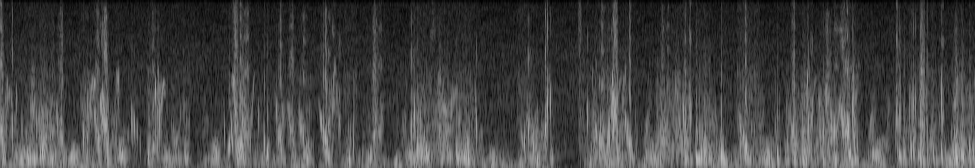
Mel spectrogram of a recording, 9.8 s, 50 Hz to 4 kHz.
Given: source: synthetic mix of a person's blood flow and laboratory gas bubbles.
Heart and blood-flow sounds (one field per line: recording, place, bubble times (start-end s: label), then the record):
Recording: Doppler ultrasound of blood flow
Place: precordium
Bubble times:
0.00-0.68 s: bubbles
0.79-1.21 s: bubbles
1.28-1.41 s: bubbles
1.46-1.67 s: bubbles
1.70-1.90 s: bubbles
2.20-3.13 s: bubbles
3.17-3.57 s: bubbles
3.68-3.84 s: bubbles
4.08-4.80 s: bubbles
5.17-5.56 s: bubbles
5.84-6.38 s: bubbles
6.54-7.28 s: bubbles
7.36-7.59 s: bubbles
7.71-8.64 s: bubbles
8.92-9.76 s: bubbles
From the record:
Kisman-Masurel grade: 444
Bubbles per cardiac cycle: continuous sound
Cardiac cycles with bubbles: 100%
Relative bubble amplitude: maximal (0.775 to 0.999)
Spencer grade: 4 (maximum detectable bubble signal sounding continuously throughout systole and diastole of every cardiac period, and overriding the amplitude of the normal cardiac signals)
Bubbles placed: only in the low amplitude regions of the cardiac cycle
